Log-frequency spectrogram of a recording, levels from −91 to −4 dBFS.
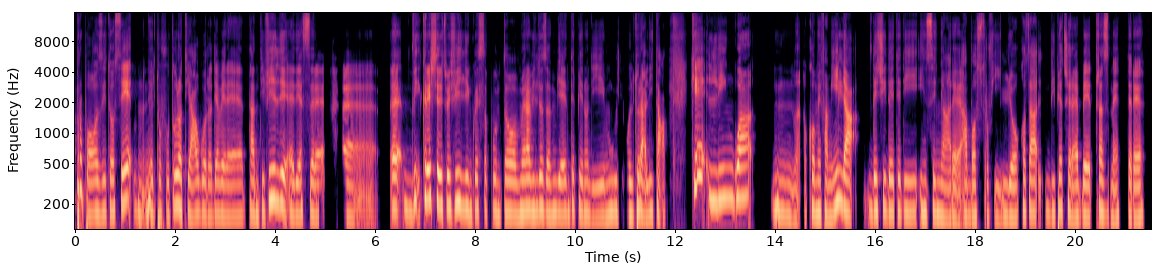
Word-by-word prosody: proposito 170 Hz, -, +1 dB
se, 210 Hz, +5 st, +3 dB
mhmm, 175 Hz, -2 st, -6 dB
nel 160 Hz, -2 st, 0 dB
tuo -, -, -3 dB
futuro 180 Hz, +4 st, +2 dB
ti 175 Hz, 0 st, -5 dB
auguro 160 Hz, 0 st, -1 dB
di 165 Hz, -, -3 dB
avere 155 Hz, -1 st, -2 dB
tanti 165 Hz, 0 st, -2 dB
figli 210 Hz, +1 st, +4 dB
e 165 Hz, -2 st, -1 dB
di 165 Hz, 0 st, 0 dB
essere 160 Hz, -1 st, -2 dB, 0.4 s
ehm, 155 Hz, -2 st, -5 dB, 0.3 s
e 185 Hz, 0 st, +3 dB
vi 180 Hz, +1 st, -3 dB
crescere 220 Hz, -2 st, +6 dB
i -, -, -1 dB
tuoi 190 Hz, -1 st, +3 dB
figli 190 Hz, 0 st, +2 dB
in 175 Hz, -, 0 dB
questo, 180 Hz, +1 st, -4 dB
appunto, 170 Hz, -1 st, -1 dB
meraviglioso 175 Hz, +1 st, +2 dB
ambiente 165 Hz, +1 st, -1 dB
pieno 165 Hz, -2 st, -2 dB
di 150 Hz, +1 st, -4 dB
multiculturalità. 165 Hz, 0 st, -1 dB, 0.5 s
Che 345 Hz, +6 st, +4 dB
lingua, 230 Hz, +1 st, +3 dB, 0.5 s
mhmm, 160 Hz, -6 st, -2 dB, 0.2 s
come 170 Hz, -2 st, +1 dB
famiglia, 170 Hz, +3 st, +3 dB, 0.2 s
decidete 180 Hz, -3 st, -1 dB
di 165 Hz, 0 st, -4 dB
insegnare 160 Hz, -3 st, -1 dB
a 155 Hz, -, -1 dB
vostro 155 Hz, +2 st, -3 dB
figlio? 150 Hz, 0 st, -2 dB
Cosa 170 Hz, -1 st, +1 dB, 0.2 s
vi 165 Hz, -1 st, -6 dB
piacerebbe 155 Hz, -3 st, +1 dB
trasmettere? 155 Hz, -2 st, -1 dB
170 Hz, 125 wpm, -21 LUFS, 160-180 Hz, 0.5 s, crescere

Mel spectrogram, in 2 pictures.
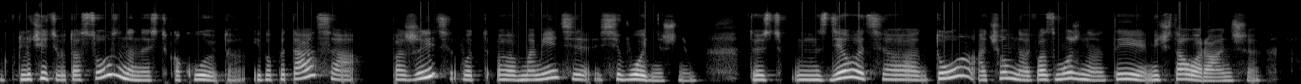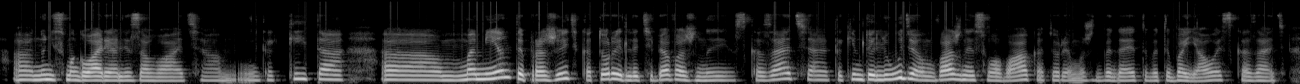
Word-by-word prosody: включить 235 Hz, +3 st, +1 dB
вот 210 Hz, 0 st, -5 dB
осознанность 215 Hz, -, +1 dB
какую-то 205 Hz, -1 st, -2 dB
и 215 Hz, -, -4 dB
попытаться 230 Hz, -, -2 dB, 0.3 s
пожить 245 Hz, -, +3 dB
вот, 215 Hz, -1 st, -4 dB
э, 225 Hz, -1 st, +1 dB
в 205 Hz, -, -2 dB
моменте 235 Hz, +3 st, 0 dB
сегодняшнем. 195 Hz, -5 st, 0 dB, 0.5 s
То 215 Hz, -, -3 dB
есть, 215 Hz, 0 st, -2 dB
м, 215 Hz, 0 st, 0 dB
сделать, 270 Hz, +8 st, +3 dB
э, 220 Hz, -3 st, -1 dB
то, 335 Hz, +8 st, +3 dB
о 205 Hz, 0 st, -3 dB
чём 275 Hz, +6 st, -1 dB
на 205 Hz, -3 st, -1 dB
возможно, 225 Hz, -2 st, +1 dB
ты 240 Hz, 0 st, +2 dB
мечтала 215 Hz, +1 st, +1 dB
раньше, 180 Hz, +2 st, -5 dB, 0.5 s
а, 215 Hz, 0 st, 0 dB
но 210 Hz, +1 st, +3 dB
не 225 Hz, -1 st, +5 dB
смогла 195 Hz, -4 st, +3 dB
реализовать, 180 Hz, -2 st, -2 dB
ам. 185 Hz, -1 st, -7 dB, 0.3 s
Какие-то, 225 Hz, +2 st, -2 dB, 0.3 s
э, 210 Hz, -1 st, +1 dB
моменты 240 Hz, +9 st, +4 dB
прожить, 225 Hz, +5 st, +1 dB
которые 235 Hz, +5 st, +3 dB
для 195 Hz, -2 st, +1 dB
тебя 200 Hz, +3 st, -1 dB
важны. 190 Hz, -3 st, -2 dB
Сказать, 215 Hz, +7 st, -3 dB
а, 210 Hz, -1 st, -3 dB
каким-то 220 Hz, +3 st, +1 dB
людям 230 Hz, -1 st, +4 dB
важные 215 Hz, +2 st, +2 dB
слова, 195 Hz, +1 st, -2 dB
которые, 190 Hz, -3 st, -6 dB
может 185 Hz, +1 st, -7 dB
быть, 180 Hz, 0 st, -4 dB
до 180 Hz, -, -3 dB
этого 185 Hz, 0 st, -5 dB
ты 180 Hz, 0 st, -6 dB
боялась 180 Hz, +2 st, -2 dB
сказать. 180 Hz, -3 st, -6 dB
210 Hz, 120 wpm, -21 LUFS, 195-235 Hz, 0.5 s, не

